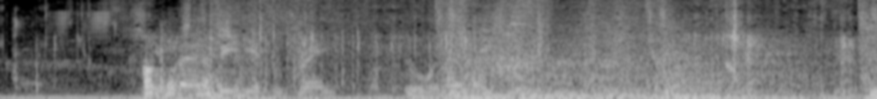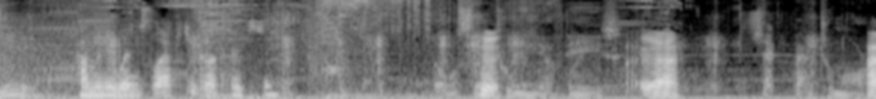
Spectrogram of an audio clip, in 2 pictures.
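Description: Electronic whooshes and chimes sound as game cards are revealed.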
